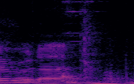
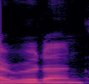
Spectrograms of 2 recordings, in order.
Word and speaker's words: Rudon: You can say Rudon. – All right. – If you roll the tongue, that's cool. – So what is it, Rudon? – Yeah, Rudon.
